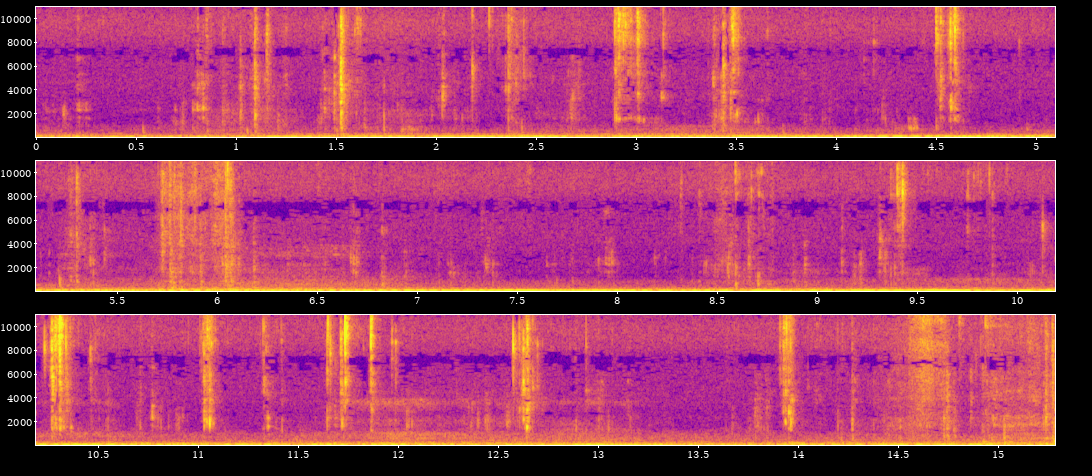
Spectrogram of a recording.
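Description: Close-up chewing and biting of a pastry, with many small crisp mouth clicks, over a steady low rumble.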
